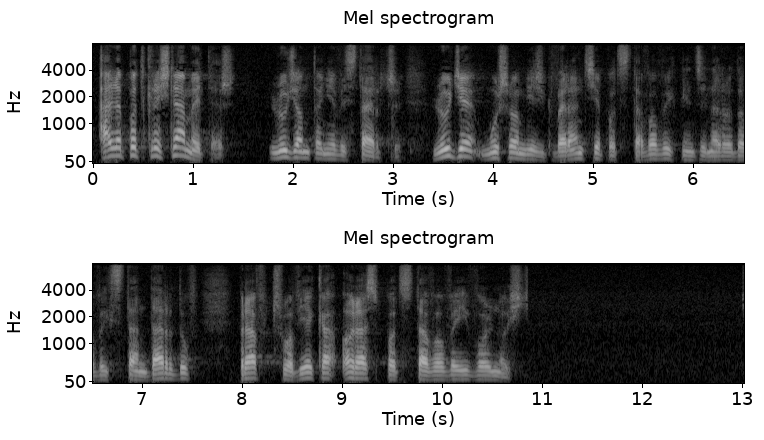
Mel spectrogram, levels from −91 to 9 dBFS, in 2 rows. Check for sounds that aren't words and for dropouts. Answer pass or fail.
pass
